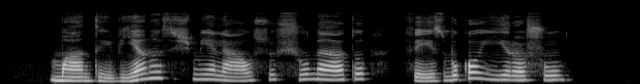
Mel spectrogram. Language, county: Lithuanian, Panevėžys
